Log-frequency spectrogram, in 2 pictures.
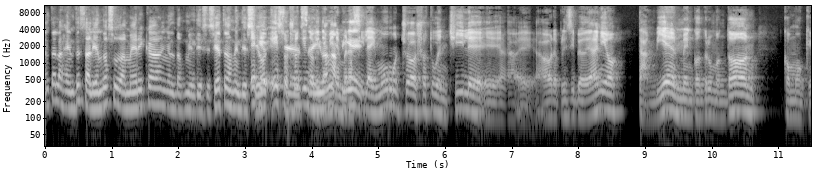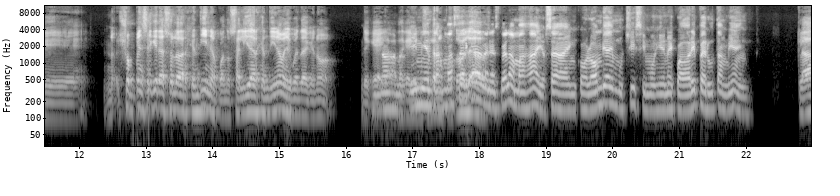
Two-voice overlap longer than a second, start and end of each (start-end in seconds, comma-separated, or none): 3.0-4.8, 16.4-18.2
